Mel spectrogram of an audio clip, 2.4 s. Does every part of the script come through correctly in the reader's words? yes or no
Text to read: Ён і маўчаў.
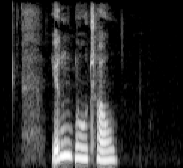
yes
